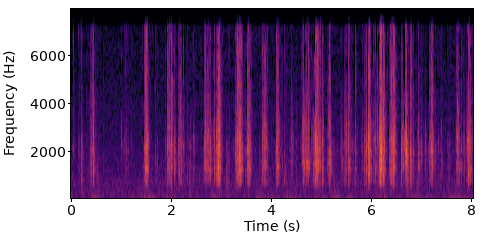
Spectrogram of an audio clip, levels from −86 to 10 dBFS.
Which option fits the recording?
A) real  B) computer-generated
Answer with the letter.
A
